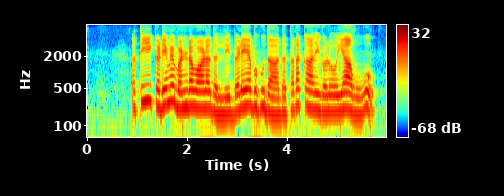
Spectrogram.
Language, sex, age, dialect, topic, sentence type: Kannada, female, 41-45, Mysore Kannada, agriculture, question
